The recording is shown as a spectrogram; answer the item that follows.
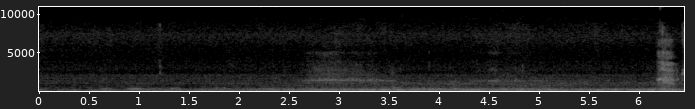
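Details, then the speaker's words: Stomach growling (borborygmi) in an adult close to dinner time: low, continuous rumbling with a drawn-out gurgling, groaning stretch in the middle, over quiet room noise. "you can hear my stomach growling because it's very close to dinner time here in the UK."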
